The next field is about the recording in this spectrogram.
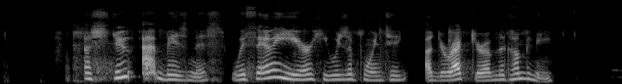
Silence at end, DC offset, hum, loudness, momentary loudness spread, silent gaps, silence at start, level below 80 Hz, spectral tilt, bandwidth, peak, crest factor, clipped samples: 0.7 s; under 0.1%; none; -26 LUFS; 14 LU; 4.13-4.25 s; 0.65 s; -72 dBFS; -4 dB/octave; 16 kHz; -6 dBFS; 22 dB; under 0.1%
